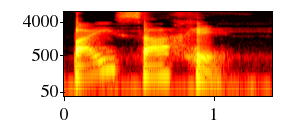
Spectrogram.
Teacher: So as you can see, it has got three syllables, and when A and I are coming together, it will be stressed and it will form a syllable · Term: diphthong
